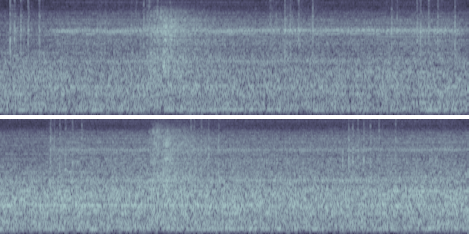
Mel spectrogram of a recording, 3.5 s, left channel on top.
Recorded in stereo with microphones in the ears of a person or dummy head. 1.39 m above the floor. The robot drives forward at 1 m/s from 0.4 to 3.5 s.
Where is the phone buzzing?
No phone buzzing in this recording.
